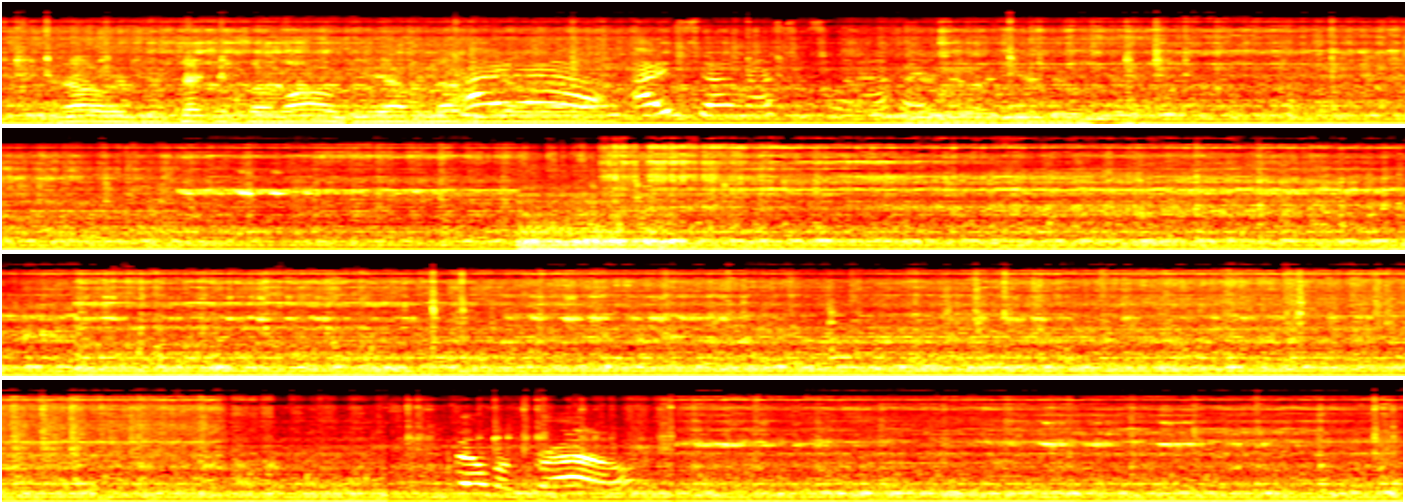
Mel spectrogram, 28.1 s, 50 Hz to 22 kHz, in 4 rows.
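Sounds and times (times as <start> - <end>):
electric saw cutting wood: 0.0 - 28.0.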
